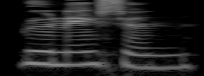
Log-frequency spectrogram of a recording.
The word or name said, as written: lunation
